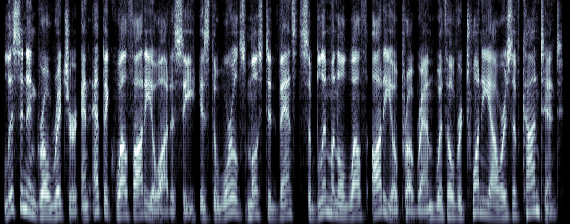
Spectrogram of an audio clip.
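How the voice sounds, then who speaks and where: A man reads scripted promotional copy in a medium-pitched voice. His delivery is formal and grandiose, like a salesman presenting his own products. The sound is dry, with no room around the voice. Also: sing-song, normal speed, hardly any pauses, no room sound.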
